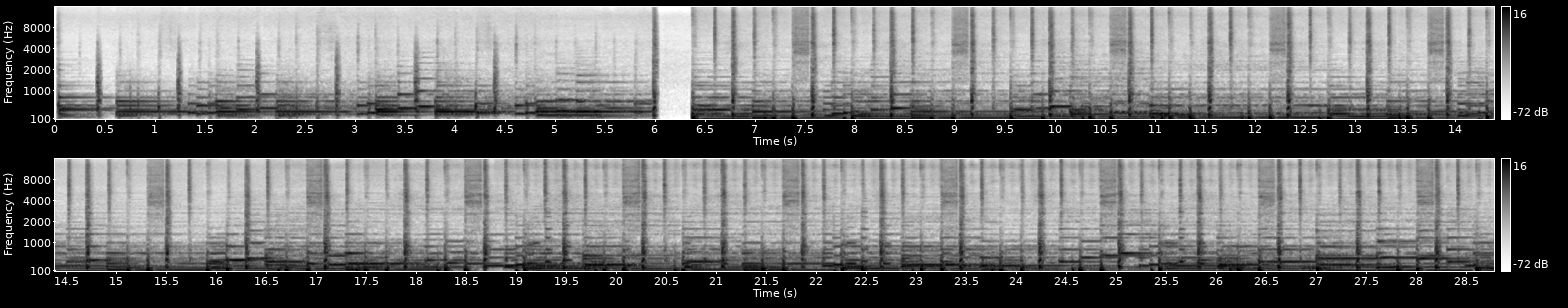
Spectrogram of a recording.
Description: Ambient Garden

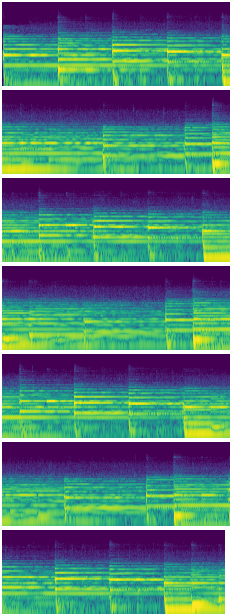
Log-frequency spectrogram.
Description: Lullaby, Meditation Music; Legkoe Zasypanie

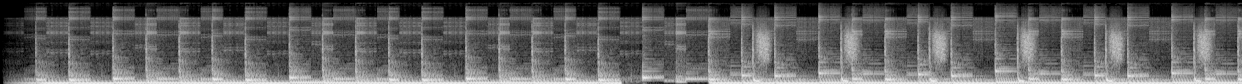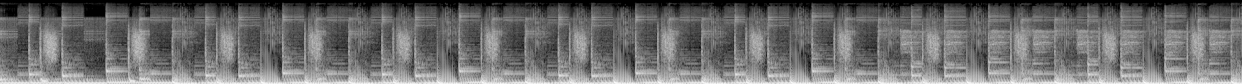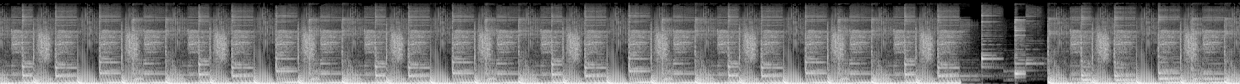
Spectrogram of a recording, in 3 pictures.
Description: FONK SLOWED REVERB; FONK DLIa STRIMA

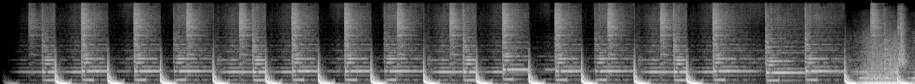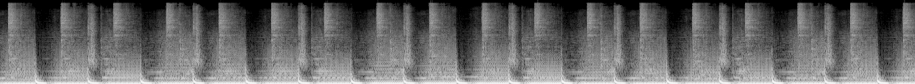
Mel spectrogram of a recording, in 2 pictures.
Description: FONK

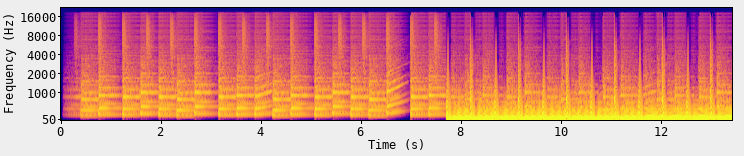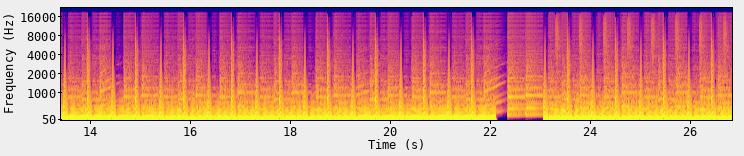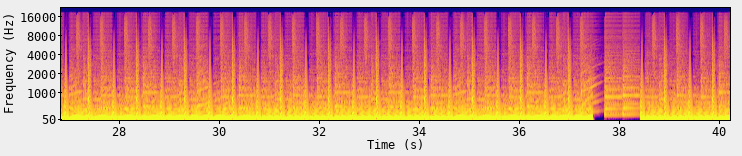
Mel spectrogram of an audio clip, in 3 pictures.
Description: fonk

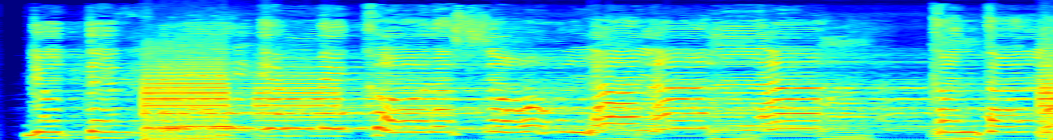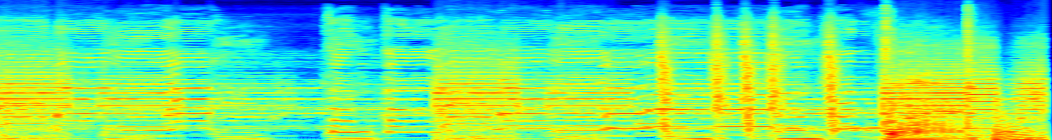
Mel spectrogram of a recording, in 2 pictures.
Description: Brazilian Fonk

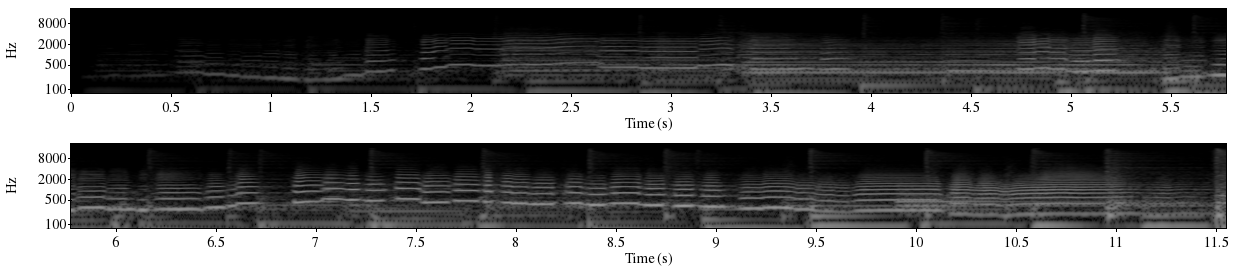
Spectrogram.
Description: Soft Smooth Jazz - Smooth Jazz For Relaxation; Priiatnaia Laundzh Dzhaz

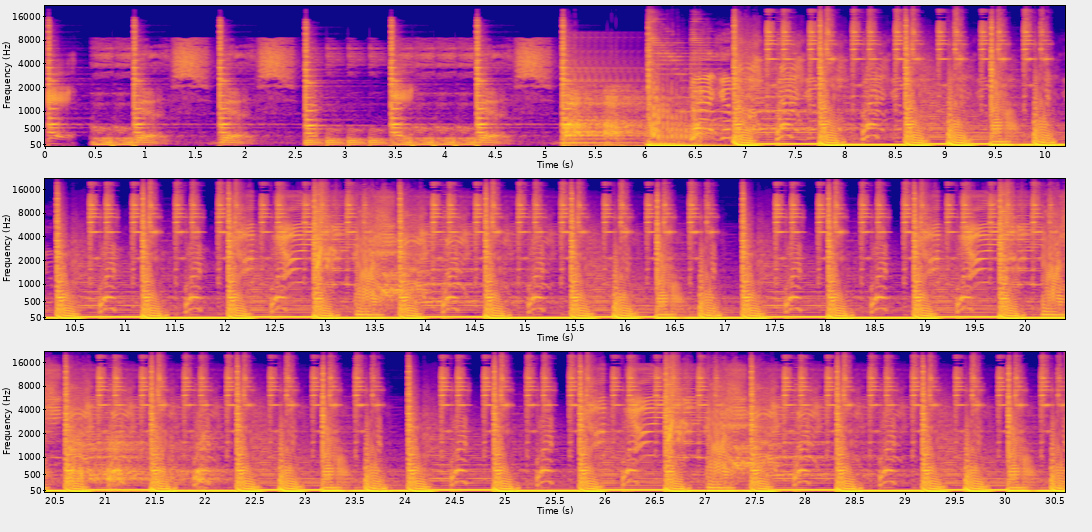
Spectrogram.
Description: Brazilian Fonk

